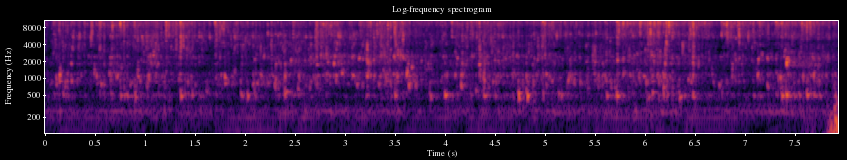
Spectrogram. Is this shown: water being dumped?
yes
